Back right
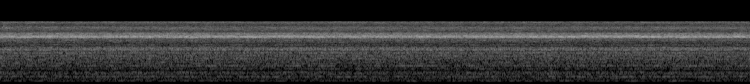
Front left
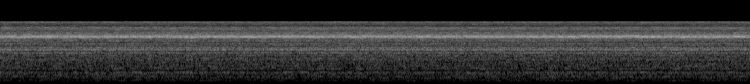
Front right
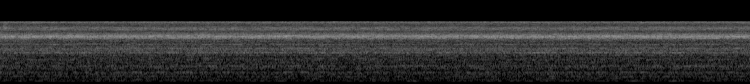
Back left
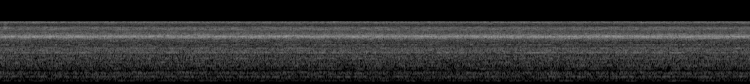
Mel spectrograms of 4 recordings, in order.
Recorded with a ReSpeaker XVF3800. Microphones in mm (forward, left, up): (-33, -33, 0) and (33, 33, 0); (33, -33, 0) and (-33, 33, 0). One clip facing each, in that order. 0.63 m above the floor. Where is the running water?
160° left, 1.6 m.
